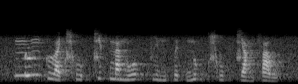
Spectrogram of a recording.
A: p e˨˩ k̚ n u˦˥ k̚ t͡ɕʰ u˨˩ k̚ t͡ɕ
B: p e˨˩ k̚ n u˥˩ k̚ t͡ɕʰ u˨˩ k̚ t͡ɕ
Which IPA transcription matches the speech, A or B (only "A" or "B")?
B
